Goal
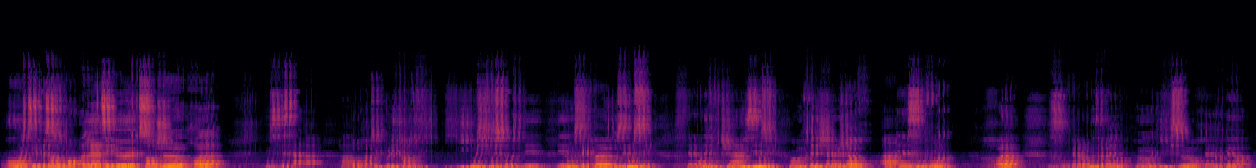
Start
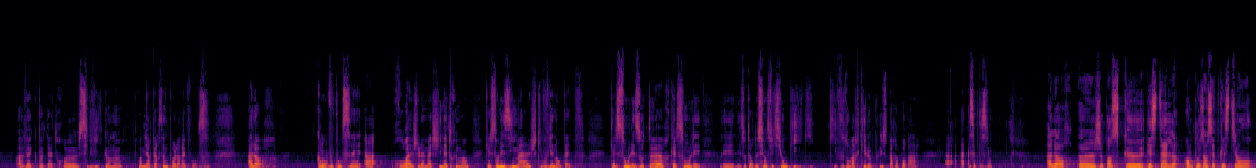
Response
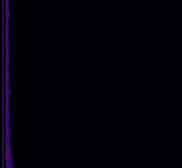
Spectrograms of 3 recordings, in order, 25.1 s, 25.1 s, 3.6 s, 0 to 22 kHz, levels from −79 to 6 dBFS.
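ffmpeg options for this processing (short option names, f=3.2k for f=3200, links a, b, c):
-filter_complex "[0:a]areverse,asplit=2[a][b];[1:a]atrim=start_sample=2205,adelay=94[c];[b][c]afir=irnorm=-1:irlink=0,volume=4.5dB[d];[a][d]amix=inputs=2:normalize=0"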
